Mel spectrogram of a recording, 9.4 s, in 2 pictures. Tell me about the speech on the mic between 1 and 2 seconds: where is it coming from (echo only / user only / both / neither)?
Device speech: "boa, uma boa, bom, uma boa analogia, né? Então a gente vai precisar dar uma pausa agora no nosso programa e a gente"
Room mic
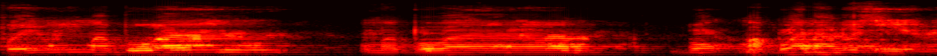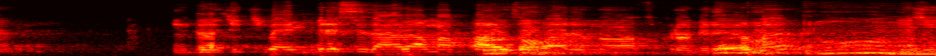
echo only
